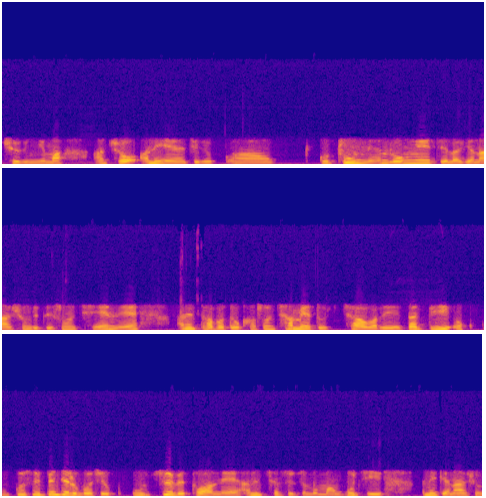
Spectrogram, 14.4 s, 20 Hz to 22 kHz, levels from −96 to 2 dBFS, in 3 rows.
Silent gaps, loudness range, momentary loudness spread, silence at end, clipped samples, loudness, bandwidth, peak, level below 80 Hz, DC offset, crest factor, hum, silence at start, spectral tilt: none; 2 LU; 11 LU; 0 s; under 0.1%; -20 LUFS; 3.8 kHz; -2 dBFS; -56 dBFS; under 0.1%; 18 dB; none; 0 s; -8 dB/octave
